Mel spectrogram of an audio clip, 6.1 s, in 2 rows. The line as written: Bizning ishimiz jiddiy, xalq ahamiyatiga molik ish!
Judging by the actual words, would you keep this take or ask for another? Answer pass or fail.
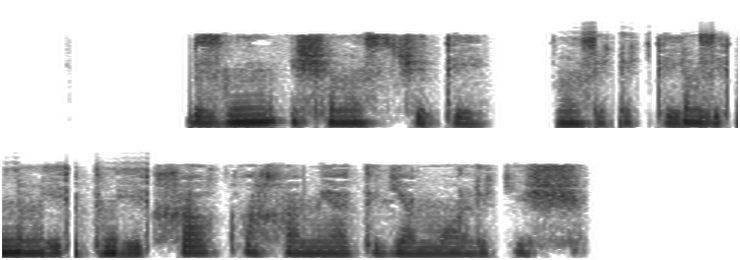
fail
